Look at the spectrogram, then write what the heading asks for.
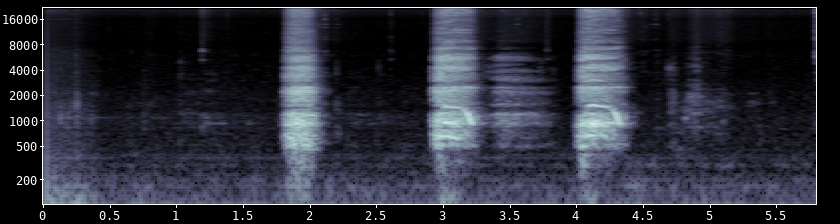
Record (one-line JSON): {"exhalation_length": "5.8 s", "exhalation_amplitude": 27489, "exhalation_signal_mean_std_ratio": 0.39, "survey_phase": "beta (2021-08-13 to 2022-03-07)", "age": "18-44", "gender": "Male", "wearing_mask": "No", "symptom_none": true, "smoker_status": "Never smoked", "respiratory_condition_asthma": false, "respiratory_condition_other": false, "recruitment_source": "REACT", "submission_delay": "1 day", "covid_test_result": "Negative", "covid_test_method": "RT-qPCR", "influenza_a_test_result": "Negative", "influenza_b_test_result": "Negative"}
